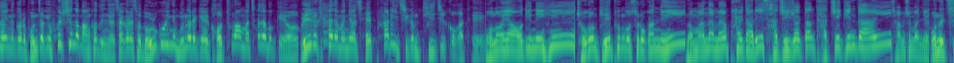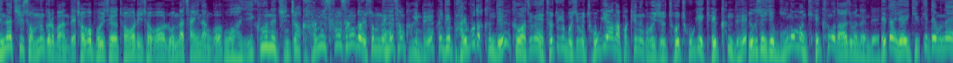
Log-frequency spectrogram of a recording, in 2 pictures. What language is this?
Korean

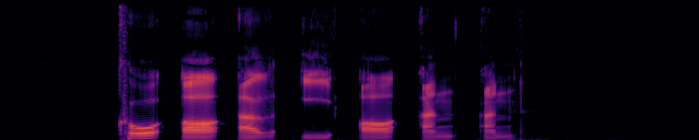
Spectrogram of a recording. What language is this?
Norwegian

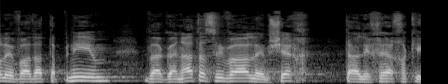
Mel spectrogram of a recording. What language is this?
Hebrew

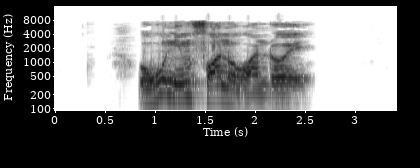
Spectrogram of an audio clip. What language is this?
Taita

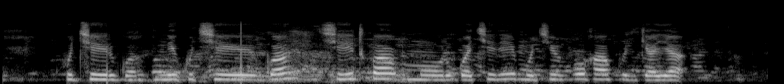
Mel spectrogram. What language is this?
Kinyarwanda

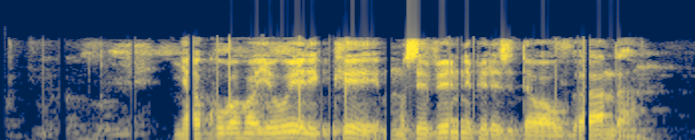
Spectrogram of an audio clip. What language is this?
Kinyarwanda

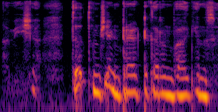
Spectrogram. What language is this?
Kashmiri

